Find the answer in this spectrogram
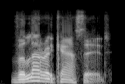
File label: "valeric acid", British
